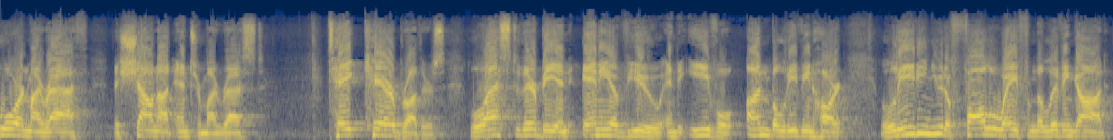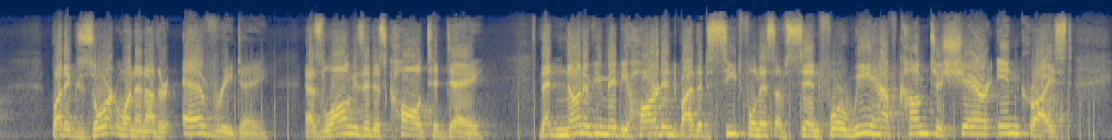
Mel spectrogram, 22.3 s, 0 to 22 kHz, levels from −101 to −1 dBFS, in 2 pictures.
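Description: From 12.49 s to 22.07 s a train of clicks, some seventy in all at about 7.7 per second and unevenly spaced, ticks over the sound and through its pauses, peaking a few decibels above it. Their near-identical shape sets them apart from random crackle, likely from interference.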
